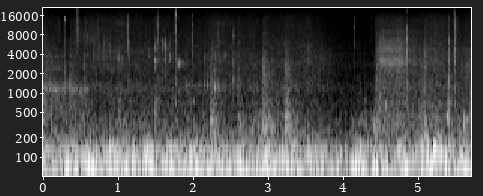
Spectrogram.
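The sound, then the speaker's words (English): Mouth noises of someone chewing a snack made with chia seeds, flaxseed meal and mini chocolate chips. Soft wet squishing and small clicks run continuously, with no talking. “The mouth noises are intense right now”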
